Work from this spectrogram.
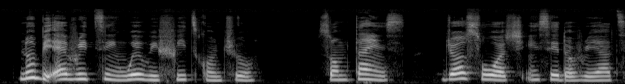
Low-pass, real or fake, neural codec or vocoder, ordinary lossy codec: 14.4 kHz; real; none; MP3, 64 kbps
